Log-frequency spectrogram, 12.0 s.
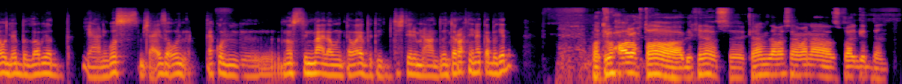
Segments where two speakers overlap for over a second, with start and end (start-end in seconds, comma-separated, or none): none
